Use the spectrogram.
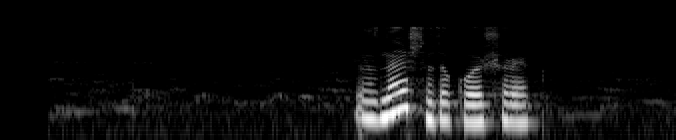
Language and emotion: Russian, neutral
